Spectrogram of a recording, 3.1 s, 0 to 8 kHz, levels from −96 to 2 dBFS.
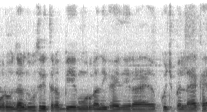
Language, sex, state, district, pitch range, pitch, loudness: Hindi, male, Haryana, Jhajjar, 115-125 Hz, 125 Hz, -17 LUFS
